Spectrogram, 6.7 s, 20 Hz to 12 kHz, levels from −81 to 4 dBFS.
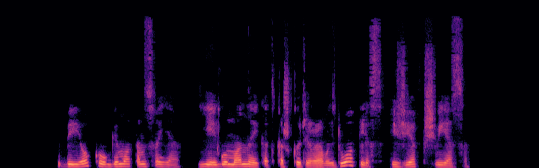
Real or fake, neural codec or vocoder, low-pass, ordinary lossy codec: fake; vocoder, 44.1 kHz, 128 mel bands, Pupu-Vocoder; 10.8 kHz; AAC, 32 kbps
